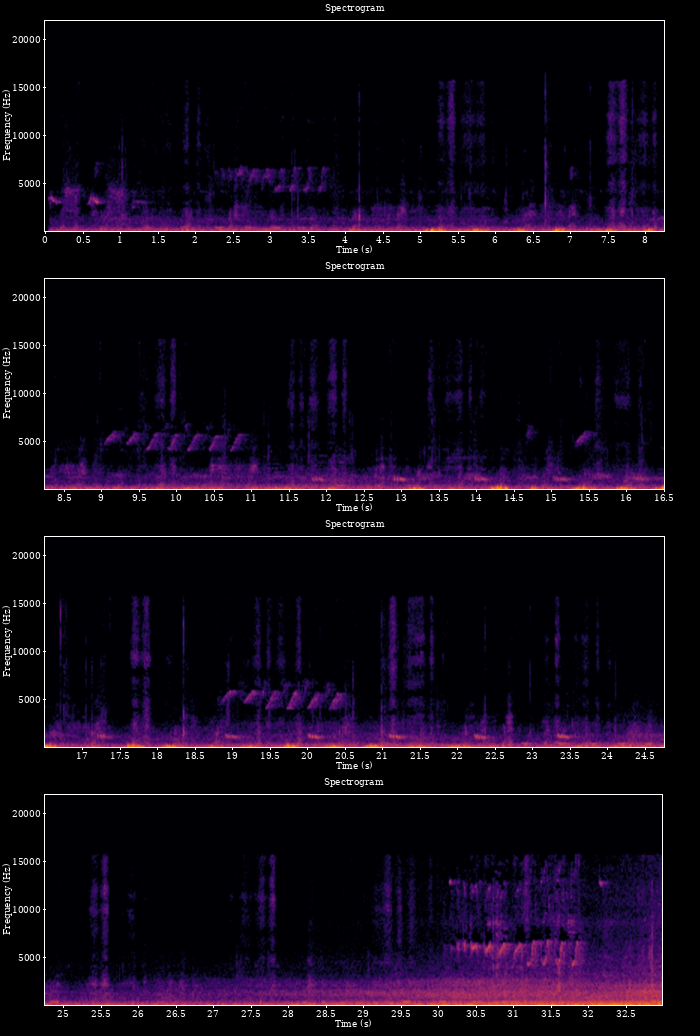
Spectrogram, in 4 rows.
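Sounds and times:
soft bird calls: 0.0s - 32.9s
footsteps dull thuds: 0.1s - 28.7s
steady low rumble: 0.1s - 29.9s
scuffing noise: 0.1s - 31.8s.

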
